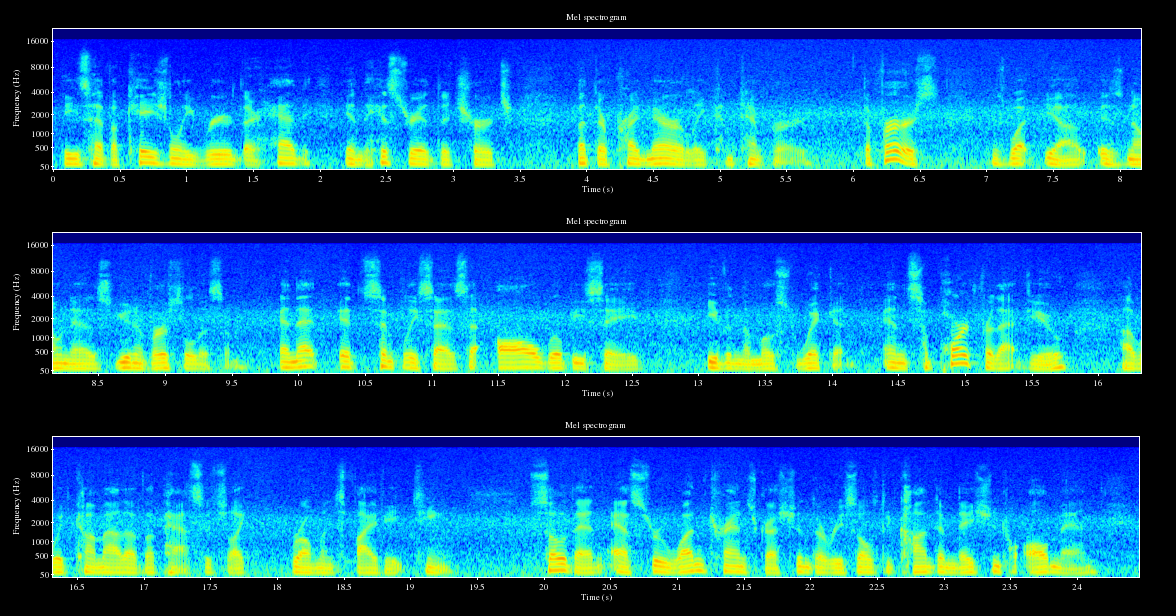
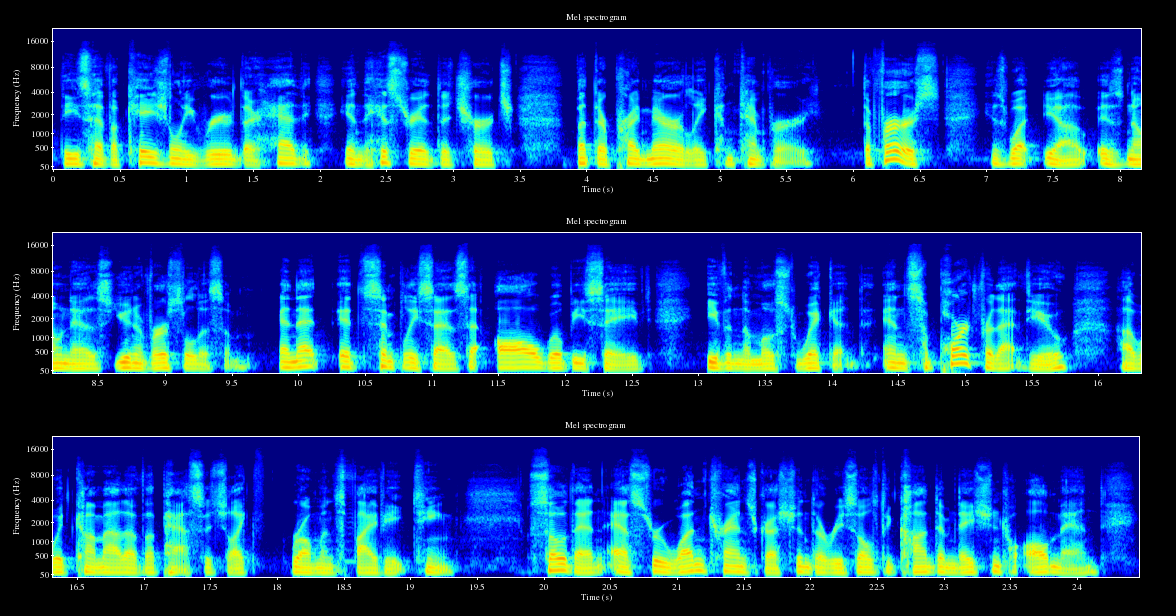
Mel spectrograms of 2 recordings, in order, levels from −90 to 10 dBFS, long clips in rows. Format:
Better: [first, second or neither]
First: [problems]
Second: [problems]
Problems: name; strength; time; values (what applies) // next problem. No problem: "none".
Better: second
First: hiss; noticeable; throughout; 15 dB below the speech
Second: none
